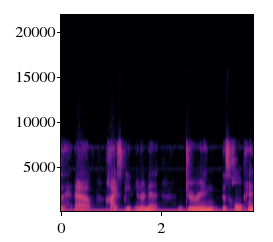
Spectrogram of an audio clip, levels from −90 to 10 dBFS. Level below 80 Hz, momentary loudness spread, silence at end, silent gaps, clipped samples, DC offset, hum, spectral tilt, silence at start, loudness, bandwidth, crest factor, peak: -62 dBFS; 14 LU; 0 s; none; under 0.1%; 1%; none; -4.5 dB/octave; 0 s; -35 LUFS; 8.4 kHz; 14 dB; -20 dBFS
